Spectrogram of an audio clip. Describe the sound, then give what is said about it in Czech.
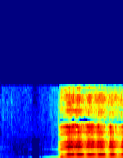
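A sheep (a little ewe or lamb) gives a single wavering bleat that starts abruptly and holds steady with a tremulous vibrato for just under a second, loud and alone. “ovečka zabečela”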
